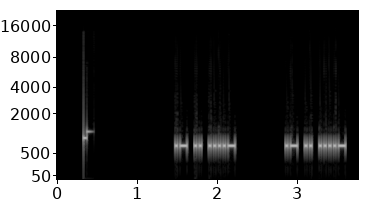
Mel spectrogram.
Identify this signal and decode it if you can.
Morse code, heard as a keyed tone, about 40 wpm, 700 Hz. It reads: AI4 AI4
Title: USA Call Sign Prefixes - Repeated 2x - 40wpm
